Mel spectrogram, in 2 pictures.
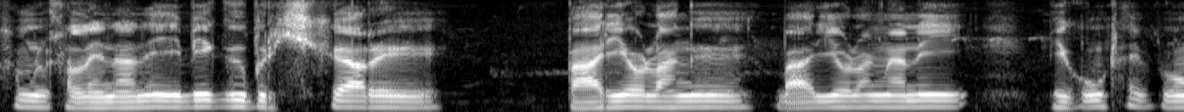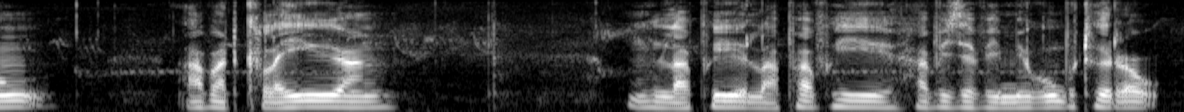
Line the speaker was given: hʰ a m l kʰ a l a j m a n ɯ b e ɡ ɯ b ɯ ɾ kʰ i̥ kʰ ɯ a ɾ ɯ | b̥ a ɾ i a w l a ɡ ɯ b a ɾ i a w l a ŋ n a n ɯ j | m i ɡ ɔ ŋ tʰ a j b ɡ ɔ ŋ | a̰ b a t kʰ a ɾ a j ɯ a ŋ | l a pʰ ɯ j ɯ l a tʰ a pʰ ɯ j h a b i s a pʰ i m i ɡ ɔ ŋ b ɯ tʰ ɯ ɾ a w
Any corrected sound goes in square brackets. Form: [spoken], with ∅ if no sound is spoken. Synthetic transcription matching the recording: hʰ a m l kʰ a l a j [n] a n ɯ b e ɡ ɯ b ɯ ɾ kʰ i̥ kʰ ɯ a ɾ ɯ | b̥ a ɾ i a w l a [ŋ] ɯ b a ɾ i a w l a ŋ n a n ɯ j | m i ɡ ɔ ŋ tʰ a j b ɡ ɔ ŋ | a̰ b a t kʰ a [l] a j ɯ a ŋ | l a pʰ ɯ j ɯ l a [pʰ] a pʰ ɯ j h a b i [z] a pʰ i m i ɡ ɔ ŋ b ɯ tʰ ɯ ɾ a w

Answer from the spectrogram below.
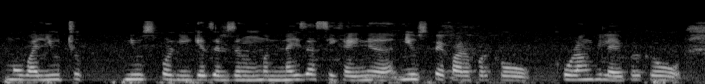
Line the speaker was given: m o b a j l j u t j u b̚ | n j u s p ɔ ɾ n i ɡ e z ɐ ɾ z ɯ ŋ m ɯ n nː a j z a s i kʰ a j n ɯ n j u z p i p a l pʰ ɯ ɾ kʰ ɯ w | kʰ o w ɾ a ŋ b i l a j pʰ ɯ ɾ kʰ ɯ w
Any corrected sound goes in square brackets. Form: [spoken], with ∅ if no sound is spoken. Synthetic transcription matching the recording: m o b a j l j u t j u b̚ | n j u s p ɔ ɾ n i ɡ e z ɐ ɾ z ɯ ŋ m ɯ n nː a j z a s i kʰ a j n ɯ n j u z p [e] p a [ɾ] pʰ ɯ ɾ kʰ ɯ w | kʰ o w ɾ a ŋ b i l a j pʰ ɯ ɾ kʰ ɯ w

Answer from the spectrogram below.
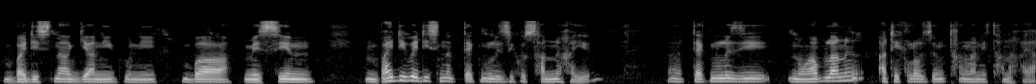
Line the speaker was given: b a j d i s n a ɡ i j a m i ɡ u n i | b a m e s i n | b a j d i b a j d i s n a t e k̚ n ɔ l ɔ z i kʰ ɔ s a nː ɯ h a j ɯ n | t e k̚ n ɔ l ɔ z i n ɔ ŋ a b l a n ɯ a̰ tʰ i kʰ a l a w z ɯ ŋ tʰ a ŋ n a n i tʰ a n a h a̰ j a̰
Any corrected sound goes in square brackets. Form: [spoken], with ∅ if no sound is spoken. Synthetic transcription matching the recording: b a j d i s n a ɡ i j a [n] i ɡ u n i | b a m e s i n | b a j d i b a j d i s n a t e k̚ n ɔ l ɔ z i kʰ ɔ s a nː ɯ h a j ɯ [∅] | t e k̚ n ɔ l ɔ z i n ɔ ŋ a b l a n ɯ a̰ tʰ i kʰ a l a w z ɯ ŋ tʰ a ŋ n a n i tʰ a n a h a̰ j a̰

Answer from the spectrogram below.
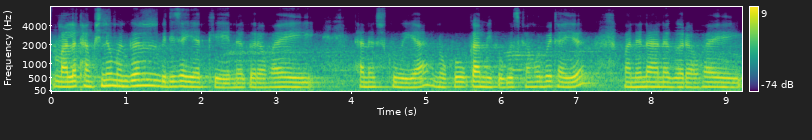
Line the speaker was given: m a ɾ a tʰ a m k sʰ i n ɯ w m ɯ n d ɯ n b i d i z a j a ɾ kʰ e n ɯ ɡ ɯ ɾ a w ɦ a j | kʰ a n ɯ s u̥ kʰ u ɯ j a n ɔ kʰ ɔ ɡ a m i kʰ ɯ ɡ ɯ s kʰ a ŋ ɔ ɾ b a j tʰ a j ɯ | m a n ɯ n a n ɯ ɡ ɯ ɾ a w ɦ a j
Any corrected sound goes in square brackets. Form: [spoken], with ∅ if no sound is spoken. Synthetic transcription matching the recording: m a [l] a tʰ a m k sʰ i n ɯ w m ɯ n [ɡ] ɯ n b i d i z a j a ɾ kʰ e n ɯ ɡ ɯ ɾ a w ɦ a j | [tʰ] a n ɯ s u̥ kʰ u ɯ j a n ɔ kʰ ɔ ɡ a m i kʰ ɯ ɡ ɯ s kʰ a ŋ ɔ ɾ b a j tʰ a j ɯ | m a n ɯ n a n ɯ ɡ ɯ ɾ a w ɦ a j

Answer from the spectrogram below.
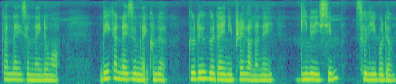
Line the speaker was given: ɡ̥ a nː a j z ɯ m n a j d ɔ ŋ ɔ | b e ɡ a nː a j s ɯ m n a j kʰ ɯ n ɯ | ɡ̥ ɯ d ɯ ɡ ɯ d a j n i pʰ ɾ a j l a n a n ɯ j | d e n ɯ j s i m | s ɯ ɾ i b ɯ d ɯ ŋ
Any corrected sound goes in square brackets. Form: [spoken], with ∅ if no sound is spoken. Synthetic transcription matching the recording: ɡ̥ a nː a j z ɯ m n a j d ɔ ŋ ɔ | b e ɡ a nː a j [z] ɯ m n a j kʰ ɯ n ɯ | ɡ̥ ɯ d ɯ ɡ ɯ d a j n i pʰ ɾ a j l a n a n ɯ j | d [i] n ɯ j s i m | s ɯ [l] i b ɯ d ɯ ŋ

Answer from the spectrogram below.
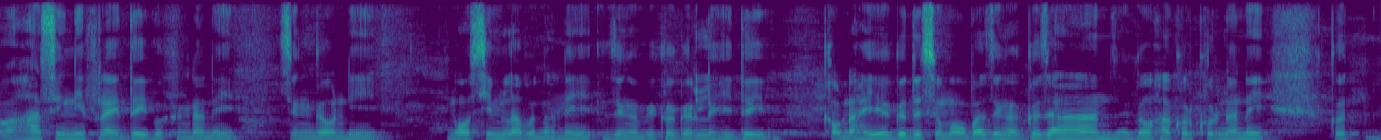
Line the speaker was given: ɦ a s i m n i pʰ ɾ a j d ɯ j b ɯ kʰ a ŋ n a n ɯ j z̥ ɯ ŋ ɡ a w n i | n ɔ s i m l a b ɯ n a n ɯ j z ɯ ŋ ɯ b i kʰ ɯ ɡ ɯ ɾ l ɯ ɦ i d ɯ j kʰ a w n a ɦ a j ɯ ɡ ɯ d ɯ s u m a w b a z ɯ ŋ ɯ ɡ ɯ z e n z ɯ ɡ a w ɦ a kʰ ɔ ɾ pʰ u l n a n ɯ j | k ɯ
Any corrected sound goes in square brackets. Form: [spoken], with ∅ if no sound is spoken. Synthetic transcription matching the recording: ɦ a s i [ŋ] n i pʰ ɾ a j d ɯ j b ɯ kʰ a ŋ n a n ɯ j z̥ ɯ ŋ ɡ a w n i | n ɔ s i m l a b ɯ n a n ɯ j z ɯ ŋ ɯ b i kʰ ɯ ɡ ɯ ɾ l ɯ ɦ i d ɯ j kʰ a w n a ɦ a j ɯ ɡ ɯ d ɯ s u m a w b a z ɯ ŋ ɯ ɡ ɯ z [a] n z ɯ ɡ a w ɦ a kʰ ɔ ɾ [kʰ] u [ɾ] n a n ɯ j | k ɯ

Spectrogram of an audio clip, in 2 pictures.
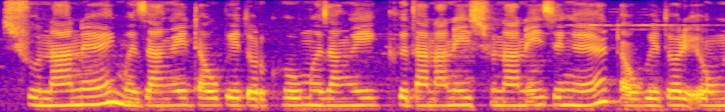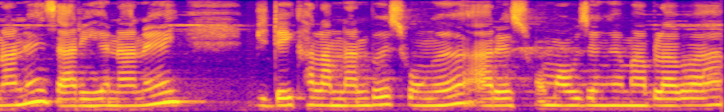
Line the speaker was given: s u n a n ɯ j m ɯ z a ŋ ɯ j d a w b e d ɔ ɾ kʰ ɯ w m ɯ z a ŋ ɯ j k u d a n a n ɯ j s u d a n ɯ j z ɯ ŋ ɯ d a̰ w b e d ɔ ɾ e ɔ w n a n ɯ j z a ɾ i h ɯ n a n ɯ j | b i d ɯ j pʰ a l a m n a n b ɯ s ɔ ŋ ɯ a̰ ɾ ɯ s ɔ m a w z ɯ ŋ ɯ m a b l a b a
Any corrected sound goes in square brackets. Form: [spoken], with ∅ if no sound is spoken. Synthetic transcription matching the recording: s u n a n ɯ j m ɯ z a ŋ ɯ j d a w b e d ɔ ɾ kʰ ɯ w m ɯ z a ŋ ɯ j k [ɯ] d a n a n ɯ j s u [n] a n ɯ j z ɯ ŋ ɯ d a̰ w b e d ɔ ɾ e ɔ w n a n ɯ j z a ɾ i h ɯ n a n ɯ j | b i d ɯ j [kʰ] a l a m n a n b ɯ s ɔ ŋ ɯ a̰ ɾ ɯ s ɔ m a w z ɯ ŋ ɯ m a b l a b a

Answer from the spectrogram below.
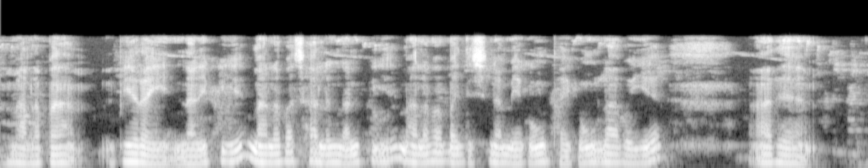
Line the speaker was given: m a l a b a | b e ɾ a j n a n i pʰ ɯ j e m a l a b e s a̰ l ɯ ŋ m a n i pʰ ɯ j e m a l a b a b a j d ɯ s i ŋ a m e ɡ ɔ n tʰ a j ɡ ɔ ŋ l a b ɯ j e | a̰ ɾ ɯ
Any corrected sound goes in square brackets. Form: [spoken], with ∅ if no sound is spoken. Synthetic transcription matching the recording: m a l a b a | b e ɾ a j n a n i pʰ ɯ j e m a l a b [a] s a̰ l ɯ ŋ [n] a n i pʰ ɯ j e m a l a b a b a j d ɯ s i [n] a m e ɡ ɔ [ŋ] tʰ a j ɡ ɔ ŋ l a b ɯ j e | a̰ ɾ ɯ

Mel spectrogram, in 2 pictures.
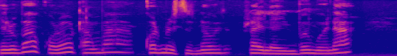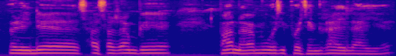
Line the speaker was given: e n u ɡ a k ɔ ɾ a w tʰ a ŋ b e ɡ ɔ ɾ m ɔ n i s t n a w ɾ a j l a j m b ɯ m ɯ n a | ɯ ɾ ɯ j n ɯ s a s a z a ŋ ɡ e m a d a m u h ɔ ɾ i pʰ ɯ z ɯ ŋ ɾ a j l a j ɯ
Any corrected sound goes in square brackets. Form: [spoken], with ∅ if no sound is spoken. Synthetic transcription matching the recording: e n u [b] a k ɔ ɾ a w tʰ a ŋ b [a] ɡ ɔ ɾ m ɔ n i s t n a w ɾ a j l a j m b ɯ m ɯ n a | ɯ ɾ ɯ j n ɯ s a s a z a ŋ [b] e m a [n] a m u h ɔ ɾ i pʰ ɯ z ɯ ŋ ɾ a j l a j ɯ

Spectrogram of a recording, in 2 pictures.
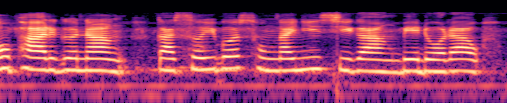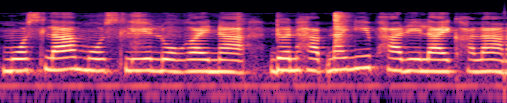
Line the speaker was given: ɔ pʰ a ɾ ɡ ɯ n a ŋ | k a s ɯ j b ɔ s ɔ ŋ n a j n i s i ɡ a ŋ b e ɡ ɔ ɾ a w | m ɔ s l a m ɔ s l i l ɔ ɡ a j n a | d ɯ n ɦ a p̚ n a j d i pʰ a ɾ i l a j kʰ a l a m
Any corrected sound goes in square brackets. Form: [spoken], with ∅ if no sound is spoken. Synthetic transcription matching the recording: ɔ pʰ a ɾ ɡ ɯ n a ŋ | k a s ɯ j b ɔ s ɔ ŋ n a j n i s i ɡ a ŋ b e [d] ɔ ɾ a w | m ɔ s l a m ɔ s l i l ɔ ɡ a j n a | d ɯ n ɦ a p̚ n a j [n] i pʰ a ɾ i l a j kʰ a l a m

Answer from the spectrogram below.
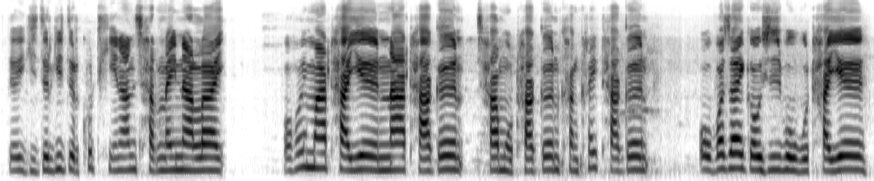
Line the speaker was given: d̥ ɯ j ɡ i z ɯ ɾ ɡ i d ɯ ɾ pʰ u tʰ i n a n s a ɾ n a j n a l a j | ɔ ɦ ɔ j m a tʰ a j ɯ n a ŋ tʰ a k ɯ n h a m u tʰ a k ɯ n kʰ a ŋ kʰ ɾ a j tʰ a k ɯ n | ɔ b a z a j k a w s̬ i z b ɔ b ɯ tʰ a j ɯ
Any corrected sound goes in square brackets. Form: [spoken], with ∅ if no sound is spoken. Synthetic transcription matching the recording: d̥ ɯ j ɡ i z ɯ ɾ ɡ i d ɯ ɾ [kʰ] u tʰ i n a n s a ɾ n a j n a l a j | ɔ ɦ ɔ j m a tʰ a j ɯ n a [∅] tʰ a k ɯ n [s] a m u tʰ a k ɯ n kʰ a ŋ kʰ ɾ a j tʰ a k ɯ n | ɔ b a z a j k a w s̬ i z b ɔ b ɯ tʰ a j ɯ

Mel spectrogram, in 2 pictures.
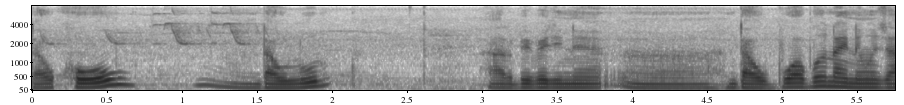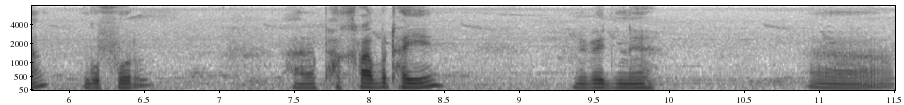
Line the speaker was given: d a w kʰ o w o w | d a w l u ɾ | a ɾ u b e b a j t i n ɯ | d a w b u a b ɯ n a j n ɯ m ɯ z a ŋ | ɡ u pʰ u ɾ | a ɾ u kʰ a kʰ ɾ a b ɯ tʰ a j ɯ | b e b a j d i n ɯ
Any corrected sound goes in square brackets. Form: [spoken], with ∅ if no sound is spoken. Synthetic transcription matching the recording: d a w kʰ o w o w | d a w l u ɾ | a ɾ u b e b a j [d] i n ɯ | d a w b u a b ɯ n a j n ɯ m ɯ z a ŋ | ɡ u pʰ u ɾ | a ɾ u [pʰ] a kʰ ɾ a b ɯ tʰ a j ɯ | b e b a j d i n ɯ

